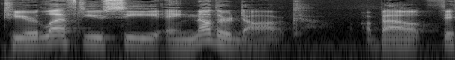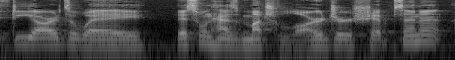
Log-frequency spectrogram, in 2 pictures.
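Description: A man's voice: mid-range voice, animated, normal speed, pushed and bright. A man narrating a tabletop game as game master, setting scenes in a loose, casual way with fillers.

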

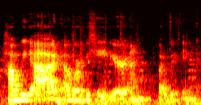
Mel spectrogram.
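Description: A woman's voice: mid-range voice, steady tone, normal speed, vocal fry, fairly bright tone. A young woman from Ecuador, a student on a panel, speaking hesitantly with many fillers and restarts. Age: young adult. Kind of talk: casual roundtable discussion. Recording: roomy echo, faint music.

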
